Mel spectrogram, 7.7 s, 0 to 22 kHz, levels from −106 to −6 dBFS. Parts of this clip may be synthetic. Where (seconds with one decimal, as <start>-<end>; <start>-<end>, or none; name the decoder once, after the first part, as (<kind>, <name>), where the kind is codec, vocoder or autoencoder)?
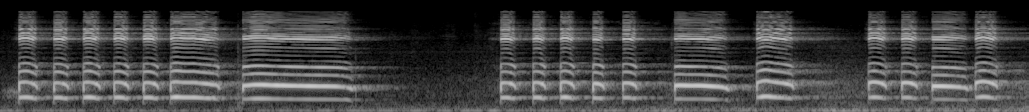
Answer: none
